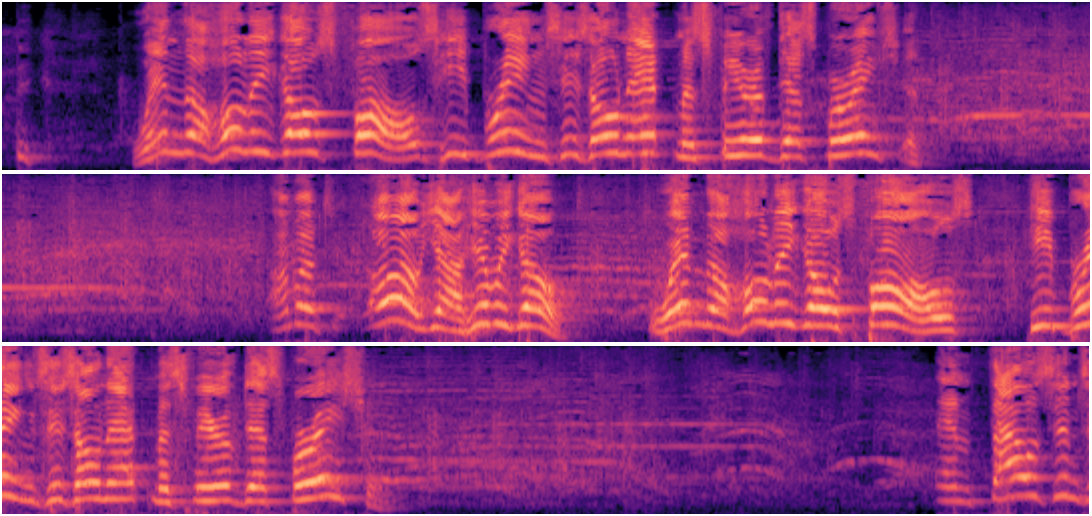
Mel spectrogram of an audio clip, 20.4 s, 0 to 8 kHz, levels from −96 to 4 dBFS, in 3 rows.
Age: 60-79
